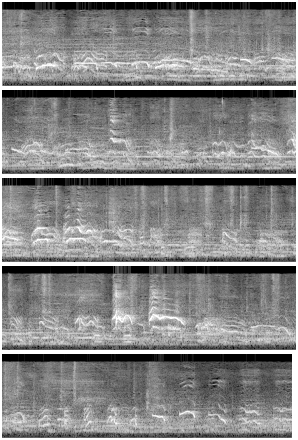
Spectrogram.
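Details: A litter of two-week-old German Shepherd puppies with eyes just opening, giving soft overlapping whines and short arched squeaks, a steady chorus of thin wavering cries with a few louder yelps near the middle.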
